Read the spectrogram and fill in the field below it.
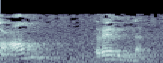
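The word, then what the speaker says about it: عمرو: ما هو إحنا قلنا إن الواو حرف زائد، أنت لما بتكسر بتقول عمرن، أنت كسرت إيه؟ الره ولا الواو؟ شوف محمد يقول لي أنا ما نطقتش واو أساسا، فأنت ما نطقتش الواو هتشكلها إزاي؟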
